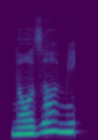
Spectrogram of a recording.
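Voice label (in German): "nozomi", japanische Mädchennamen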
